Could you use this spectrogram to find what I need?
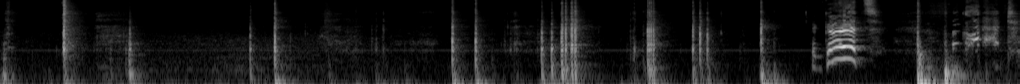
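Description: Hard plastic knocks and clatters close by.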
